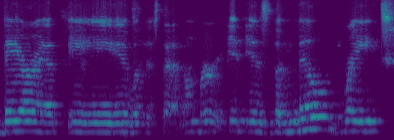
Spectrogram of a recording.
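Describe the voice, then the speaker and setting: A woman speaks at a fairly slow pace with a plain, everyday voice, medium pitch and fairly even intonation. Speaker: presenter at council public hearing. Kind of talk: public hearing presentation.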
